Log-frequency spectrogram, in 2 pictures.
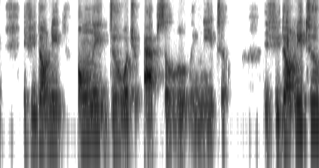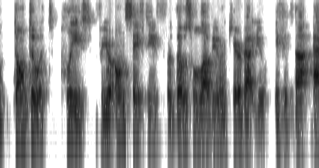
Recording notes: Recorded presentation to an online audience. In Houston, Texas.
